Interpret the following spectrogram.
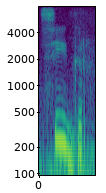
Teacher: Here T is soft, Tigr, because we have I that goes after T.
